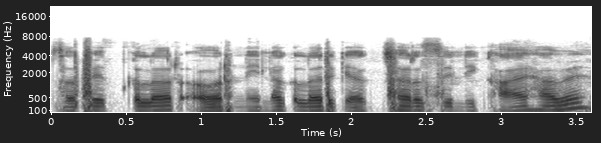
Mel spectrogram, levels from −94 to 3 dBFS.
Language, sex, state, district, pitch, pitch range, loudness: Chhattisgarhi, male, Chhattisgarh, Rajnandgaon, 105 Hz, 95-110 Hz, -20 LUFS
